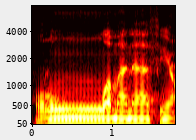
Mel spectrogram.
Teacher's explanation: یہاں نون تنوین کا ادغام مع الغنہ ہے اور را موٹی ہو رہی ہے، را کے اوپر پیش ہے۔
